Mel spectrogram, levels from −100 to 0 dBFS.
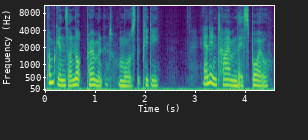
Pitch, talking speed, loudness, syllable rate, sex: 215 Hz, 155 wpm, -16 LUFS, 4.9 syllables/s, female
